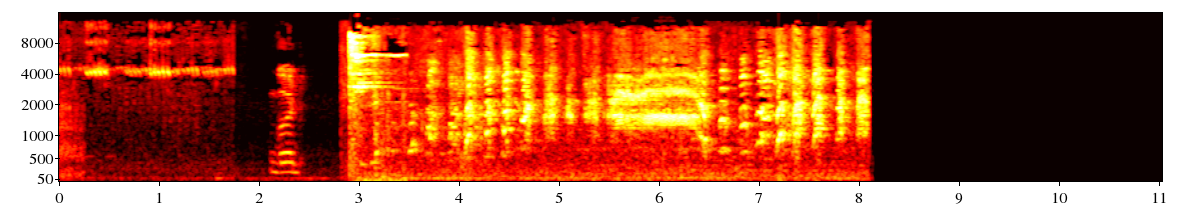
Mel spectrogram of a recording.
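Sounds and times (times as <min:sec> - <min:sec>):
loud laughter: 0:03.4 - 0:08.2
high drawn-out cry: 0:05.4 - 0:06.6.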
